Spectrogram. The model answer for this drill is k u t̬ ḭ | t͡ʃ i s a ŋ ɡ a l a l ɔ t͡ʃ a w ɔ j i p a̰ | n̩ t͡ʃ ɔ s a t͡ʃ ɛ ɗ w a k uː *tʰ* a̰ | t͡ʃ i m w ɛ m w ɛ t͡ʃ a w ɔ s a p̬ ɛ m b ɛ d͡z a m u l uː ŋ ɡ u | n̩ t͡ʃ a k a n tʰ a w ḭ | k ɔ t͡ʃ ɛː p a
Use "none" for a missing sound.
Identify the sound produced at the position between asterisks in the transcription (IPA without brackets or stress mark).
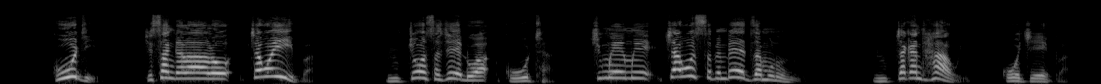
tʰ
